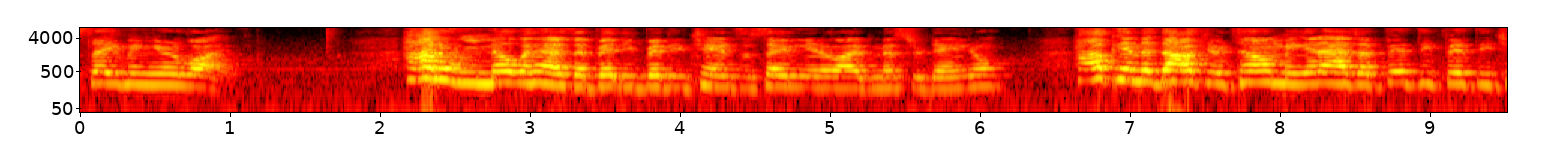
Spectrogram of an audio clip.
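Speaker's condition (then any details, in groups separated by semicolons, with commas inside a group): Cerebral palsy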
